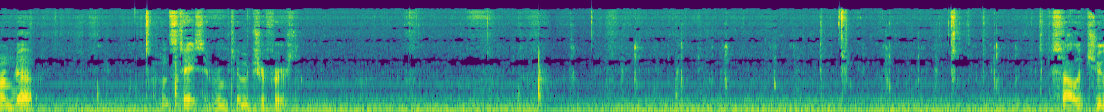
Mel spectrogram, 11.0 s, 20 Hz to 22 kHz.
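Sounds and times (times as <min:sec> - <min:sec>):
low hum: 0:00.0 - 0:11.0
chewing protein bar: 0:05.6 - 0:10.6.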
